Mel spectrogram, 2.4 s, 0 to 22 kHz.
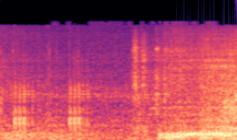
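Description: Car engine in Half-Life 2 sputtering in a couple of short bursts, then catching and settling into a steady, loud low rev as the vehicle tries to pull free.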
